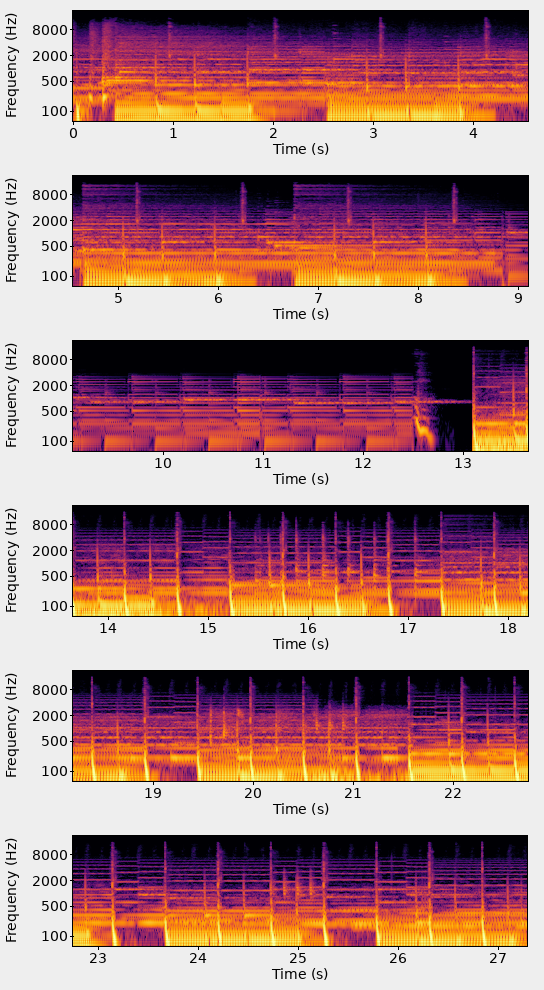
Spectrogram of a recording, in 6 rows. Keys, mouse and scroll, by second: 0.4 scroll up 1, 0.6-1.0 scroll down 1, 1.0-2.6 middle drag, 2.6 ctrl+s, 2.8-4.7 middle drag, 4.7 scroll up 1, 5.0-7.6 middle drag, 7.6 ctrl+s, 10.0 scroll up 1, 10.3-10.9 shift+middle drag, 10.9 click, 11.1 Tab, 11.4 click, 11.6 l, 12.6 middle click, 13.0 alt+z, 13.4 click, 14.1 alt+z, 14.4 middle click, 14.6-15.6 scroll up 1, 15.6 click, 15.8 l, 16.6 click, 16.9 l, 17.0-17.8 scroll down 2, 17.8 middle click, 17.9 scroll up 1, 18.2 alt+h, 18.6 click, 18.8 click, 18.9 l, 20.1-23.7 drag, 23.7 Tab, 26.0-27.1 drag, 27.1-27.2 scroll up 5.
